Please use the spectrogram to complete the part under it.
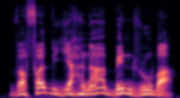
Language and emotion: Urdu, neutral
